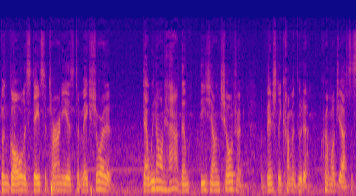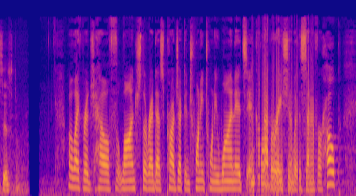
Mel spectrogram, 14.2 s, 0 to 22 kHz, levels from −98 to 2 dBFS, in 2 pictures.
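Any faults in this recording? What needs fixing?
From 12.12 to 13.45 s, robotic sound from repeated short buffers: a rigid 133 Hz buzz, likely one 7.5 ms block replaying over roughly half the audio. Enlarge the input buffering so fresh audio always arrives before the previous block is exhausted.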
